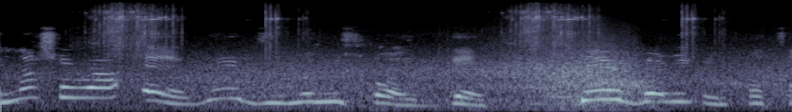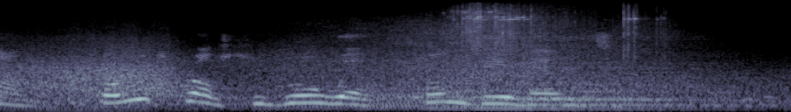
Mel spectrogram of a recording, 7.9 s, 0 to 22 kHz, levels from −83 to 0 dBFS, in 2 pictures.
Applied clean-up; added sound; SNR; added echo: none; Traffic noise, roadway noise + Coin (dropping); 4 dB; none.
